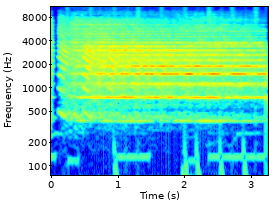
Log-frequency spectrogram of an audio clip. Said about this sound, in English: Let the siren go, buddy. For fucking Kaapo Kakko.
